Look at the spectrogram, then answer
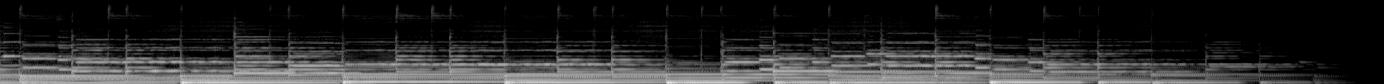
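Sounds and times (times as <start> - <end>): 
slow waltz accompaniment without melody: 0.0 - 12.1.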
